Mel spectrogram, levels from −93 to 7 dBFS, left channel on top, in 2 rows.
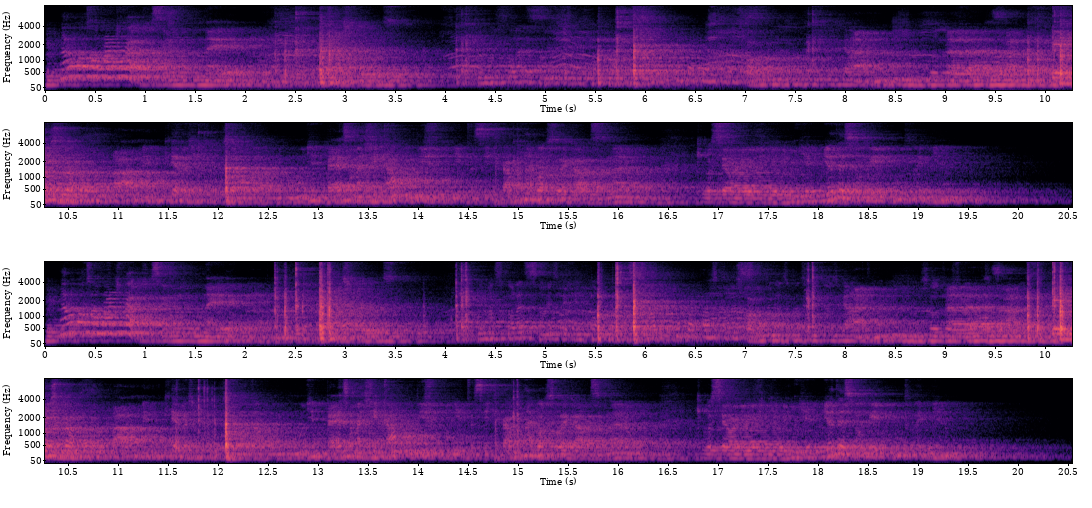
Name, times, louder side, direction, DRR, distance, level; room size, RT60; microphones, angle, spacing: voice 1, 0.0-3.5 7.0-7.2 8.1-8.3 9.0-9.7 10.1-19.4, equal, 10° right, -8 dB, 2.0 m, -38 dB
sound 1, 1.2-1.7 2.2-2.8 3.9-4.5 5.0-5.9 6.6-7.1 8.5-9.0, left 3 dB, 50° left, 0.6 m, -50 dB
Telephone, 1.8-1.9 2.2-3.0 3.5-4.6 5.1-6.2 7.4-8.2 9.2-10.3 10.7-11.2 11.6-12.3 14.8-15.1 16.5-16.6, right 6 dB, 85° right, 0.4 m, -34 dB
voice 2, 2.7-3.3 4.3-10.6, right 1 dB, 65° right, -2 dB, 1.0 m, -43 dB
10.5 x 7.0 x 4.5 m, 3.0 s
head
